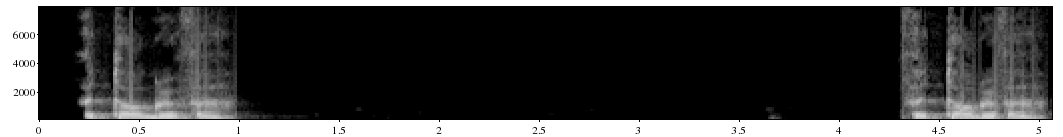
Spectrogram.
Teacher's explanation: you have emphasized the second syllable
